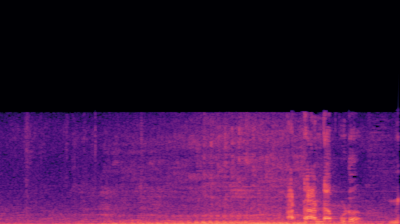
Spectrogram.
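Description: Low engine rumble of a passing road vehicle, growing louder over about two seconds to a peak near the end.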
